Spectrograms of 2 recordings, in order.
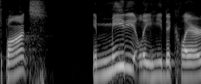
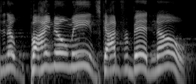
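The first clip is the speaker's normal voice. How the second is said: higher and slow, No, by no means; slow emphatic refusal; 3 semitones higher, slower than usual. Acted. Preacher voicing Paul's refusal to the objector, slow and emphatic. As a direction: drag out the no like a firm refusal.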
